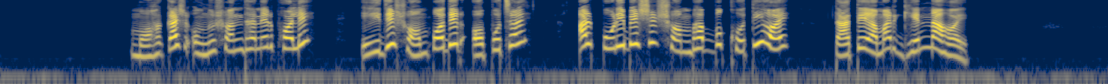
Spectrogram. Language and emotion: Bengali, disgusted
